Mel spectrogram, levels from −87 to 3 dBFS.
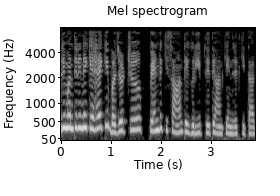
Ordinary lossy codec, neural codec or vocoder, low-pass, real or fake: none; none; 7.2 kHz; real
